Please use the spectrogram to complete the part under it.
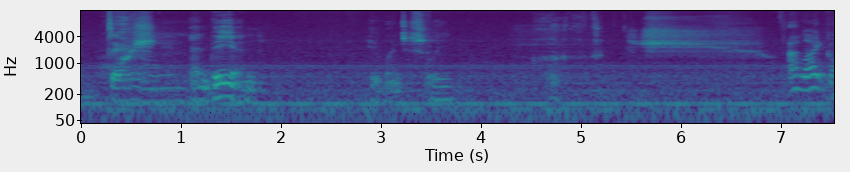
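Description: An elderly woman speaks calmly nearby.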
